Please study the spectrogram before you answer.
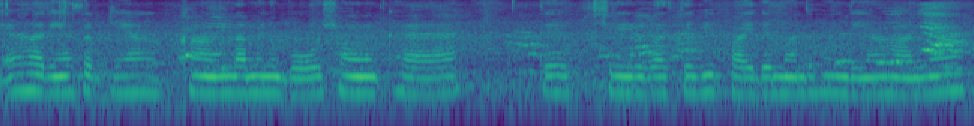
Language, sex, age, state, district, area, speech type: Punjabi, female, 18-30, Punjab, Pathankot, rural, spontaneous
